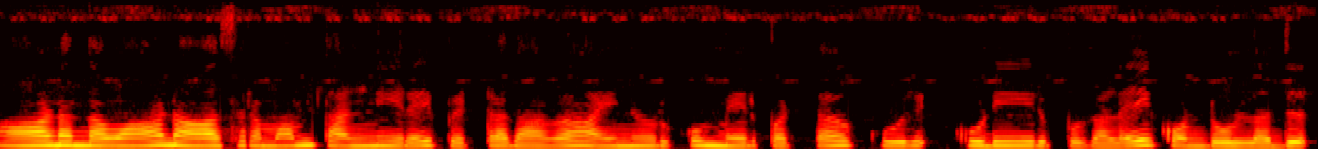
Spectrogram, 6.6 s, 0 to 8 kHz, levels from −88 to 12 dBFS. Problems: background sounds at intervals, low volume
